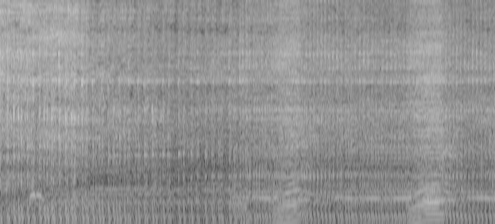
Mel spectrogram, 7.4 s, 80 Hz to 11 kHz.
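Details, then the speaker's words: 1980 Honda Express II two-stroke scooter, after cleaning a clogged carburetor with no fuel filter: buzzes fast and won't settle to idle, swelling higher twice; runaway idle, air leak suspected, idle circuit rechecked. "we've got kind of a runaway idle situation i don't know if there's an air leak or something but i'm digging into that now"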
